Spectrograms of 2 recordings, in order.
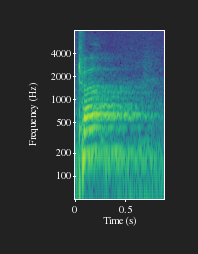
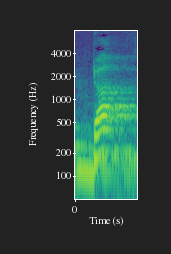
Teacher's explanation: La punta della lingua batte contro la volta del palato e ottiene questi suoni. Ta, che sono occlusivi sordi, e da, che sono occlusivi sonori.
